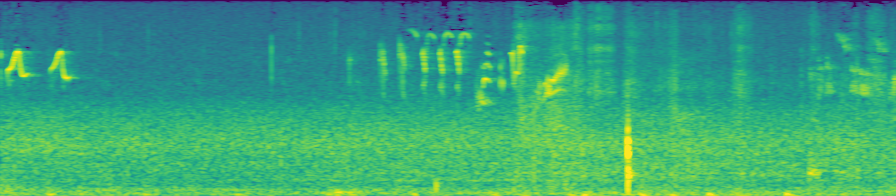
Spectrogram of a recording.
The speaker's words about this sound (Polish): Kolejny ambient. I kolejna ćwierkaksa.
